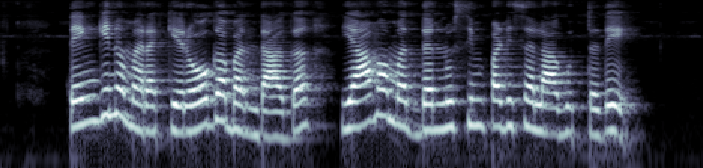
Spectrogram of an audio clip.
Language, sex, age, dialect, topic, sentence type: Kannada, female, 18-24, Coastal/Dakshin, agriculture, question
